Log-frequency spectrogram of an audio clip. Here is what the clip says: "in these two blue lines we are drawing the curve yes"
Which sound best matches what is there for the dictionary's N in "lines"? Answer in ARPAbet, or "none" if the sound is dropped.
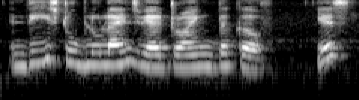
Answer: N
